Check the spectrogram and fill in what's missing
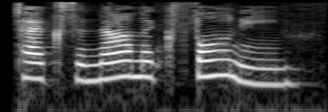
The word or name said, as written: taxonomic phoneme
